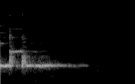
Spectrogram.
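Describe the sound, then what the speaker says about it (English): A phone chimes once with a short two-note text message alert, loud and close, its tone ringing out and fading away after under a second. "Somebody's texting me."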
